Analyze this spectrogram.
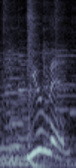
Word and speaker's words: Yuman: Yuman? Yep. Rhymes with human.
